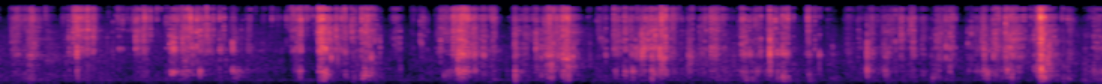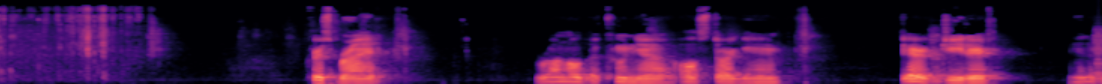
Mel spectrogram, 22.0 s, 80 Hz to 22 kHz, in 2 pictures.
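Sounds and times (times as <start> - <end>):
foil wrapper crinkling: 0.0 - 12.6.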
